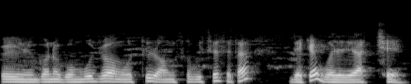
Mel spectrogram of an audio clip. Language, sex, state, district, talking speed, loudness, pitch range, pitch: Bengali, male, West Bengal, Dakshin Dinajpur, 160 wpm, -17 LUFS, 110-125 Hz, 115 Hz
